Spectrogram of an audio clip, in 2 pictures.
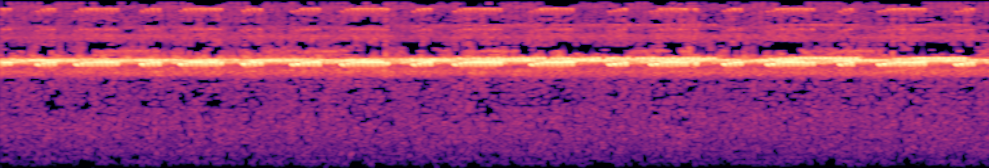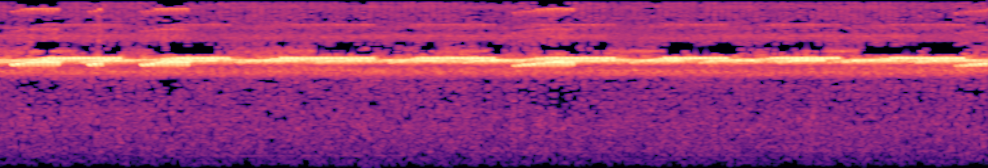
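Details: A steady wall of insect song, piercing and finely pulsed, with faint higher ringing bands; the trill keeps an even level from start to finish without other voices.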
